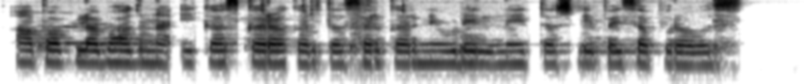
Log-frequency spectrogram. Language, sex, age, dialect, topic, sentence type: Marathi, female, 41-45, Northern Konkan, banking, statement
